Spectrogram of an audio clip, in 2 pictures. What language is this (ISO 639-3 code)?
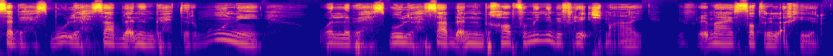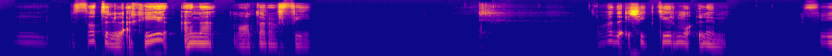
ara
